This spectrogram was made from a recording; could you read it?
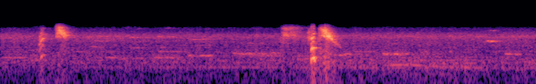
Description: Yoda the quaker sneezing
